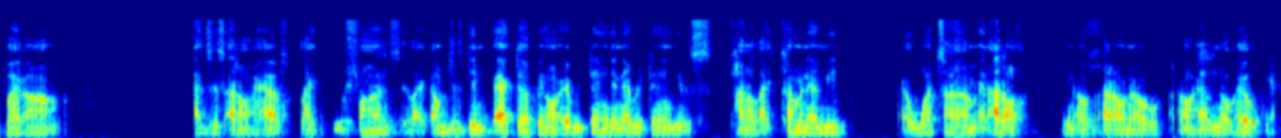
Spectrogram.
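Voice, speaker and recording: A man of about thirty from California, answering a judge in a courtroom in a halting, pleading way. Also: rumbling low, level tone, vocal fry, slightly rough. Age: 30s. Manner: halting, many fillers, pleading. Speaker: defendant. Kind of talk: courtroom testimony.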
